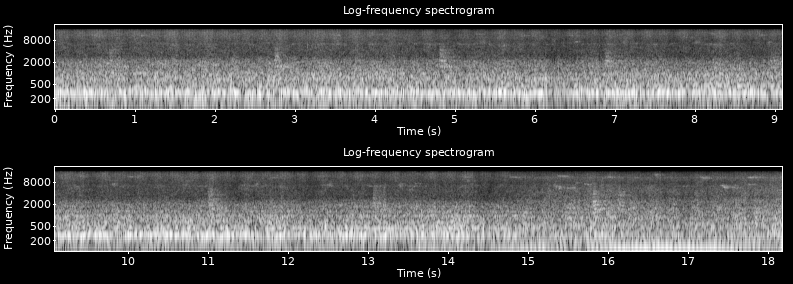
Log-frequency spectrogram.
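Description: Steam-driven rice mill machinery running: belt-driven pulleys and milling machines making a steady, loud clattering din over a constant hum, with faint clicks. The low hum grows stronger about three-quarters of the way through.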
